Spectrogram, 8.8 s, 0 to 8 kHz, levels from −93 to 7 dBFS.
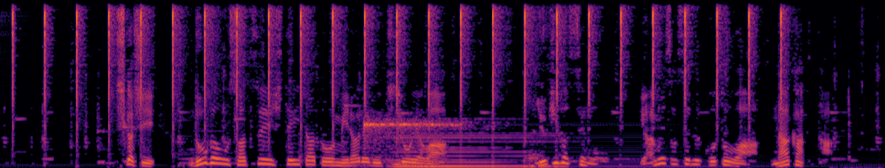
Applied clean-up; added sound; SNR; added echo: classical method spectral subtraction.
